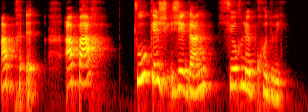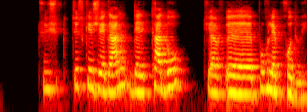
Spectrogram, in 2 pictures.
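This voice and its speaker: With a non-native accent, a woman speaks at a very slow pace in a fairly high, bright, sharp voice with lively intonation, long, frequent pauses, and audible room echo. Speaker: network marketing leader. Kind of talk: sales presentation. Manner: halting, many hesitations and false starts.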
